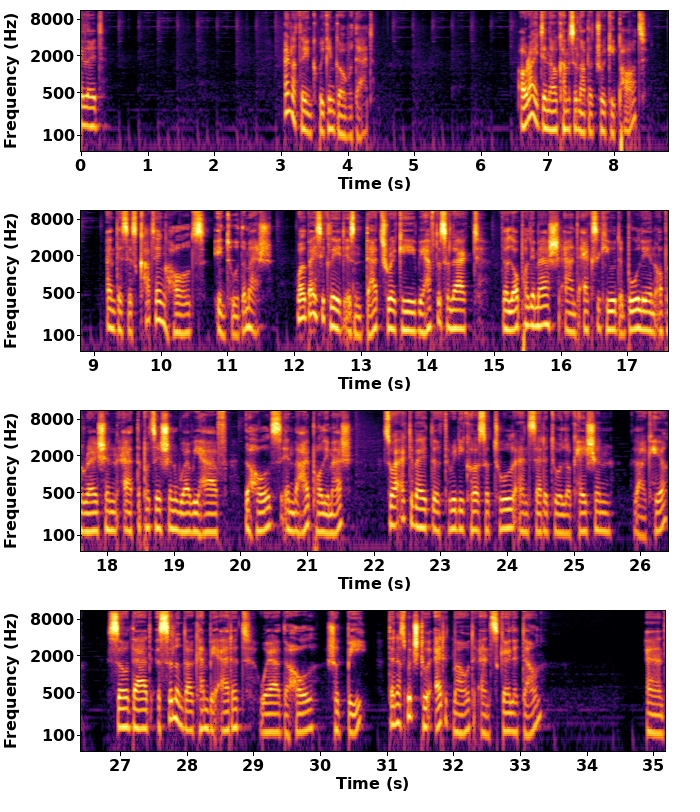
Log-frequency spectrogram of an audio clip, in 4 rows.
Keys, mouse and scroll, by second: 3.2 s, 9.7-10.5 scroll down 3, 10.5 Tab, 11.7-15.3 middle drag, 15.3 scroll up 2, 21.5 click, 23.9 click, 24.4-24.9 scroll down 1, 27.7 shift+a, 30.8 Tab, 31.3 s.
